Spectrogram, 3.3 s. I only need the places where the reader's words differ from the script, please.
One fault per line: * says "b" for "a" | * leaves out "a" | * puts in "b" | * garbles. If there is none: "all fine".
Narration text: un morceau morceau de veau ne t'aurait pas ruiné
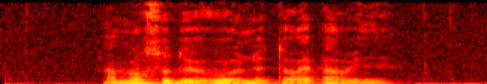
* leaves out "morceau"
